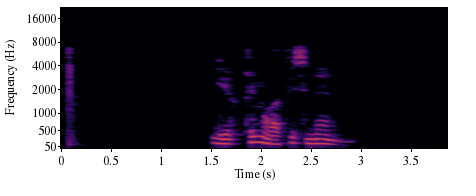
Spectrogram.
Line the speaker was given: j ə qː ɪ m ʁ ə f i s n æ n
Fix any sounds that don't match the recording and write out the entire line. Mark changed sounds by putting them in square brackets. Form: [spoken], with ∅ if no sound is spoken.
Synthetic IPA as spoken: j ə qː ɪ m ʁ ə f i s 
